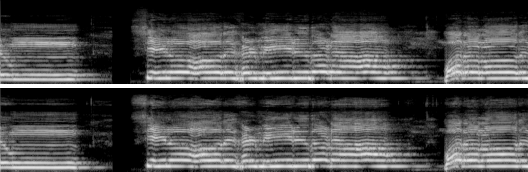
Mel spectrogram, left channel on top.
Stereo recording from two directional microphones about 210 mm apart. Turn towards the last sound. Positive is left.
turn(degrees=-20)  # may be behind; listen again after turning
